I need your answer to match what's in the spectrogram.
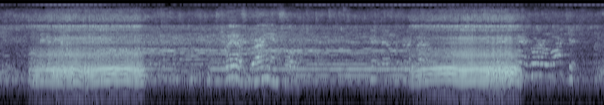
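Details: Snoring sound.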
